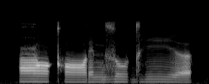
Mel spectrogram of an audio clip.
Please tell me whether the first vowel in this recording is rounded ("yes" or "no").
yes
